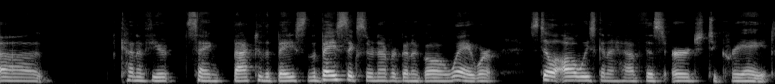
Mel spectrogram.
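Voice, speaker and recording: Against a quiet background, a woman speaks at a fairly slow pace in a fairly low pitch with a dark, mellow tone. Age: 60s. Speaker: interviewer. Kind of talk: interview. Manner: halting.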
